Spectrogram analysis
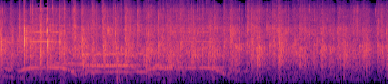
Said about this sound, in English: Come on, you got to clap a little louder if God's been good.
